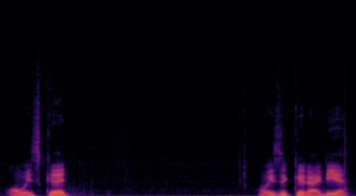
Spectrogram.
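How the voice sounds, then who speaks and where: A man's voice: mid-range voice, unhurried, a bit bright, a little hiss or hum. A man casually commentating his own game play, thinking aloud with many ums and small laughs. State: has the hiccups. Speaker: gaming channel host.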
